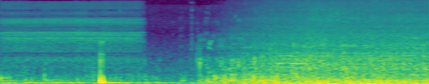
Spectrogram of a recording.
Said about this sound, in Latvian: Spoku tīkli vēl jāizvelk līdz krastam. Laiva uz priekšu virzās lēni. Laivai tas ir smagi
